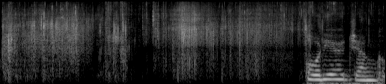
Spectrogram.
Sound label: splatter splat; soundbits-soundfx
